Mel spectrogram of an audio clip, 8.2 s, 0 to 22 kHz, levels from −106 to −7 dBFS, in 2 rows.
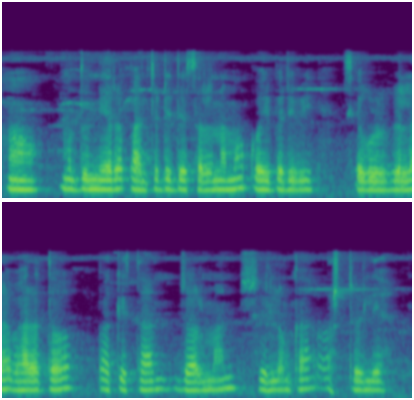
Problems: none marked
